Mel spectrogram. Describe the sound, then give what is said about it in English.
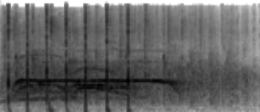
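A church audience claps for the kids in Plymouth, Milton and online: steady clapping with a few sharp, evenly spaced claps standing out, joined by a brief cheer or whoop, before the applause fades out over the last second or so. “Can we get a clap for them?”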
